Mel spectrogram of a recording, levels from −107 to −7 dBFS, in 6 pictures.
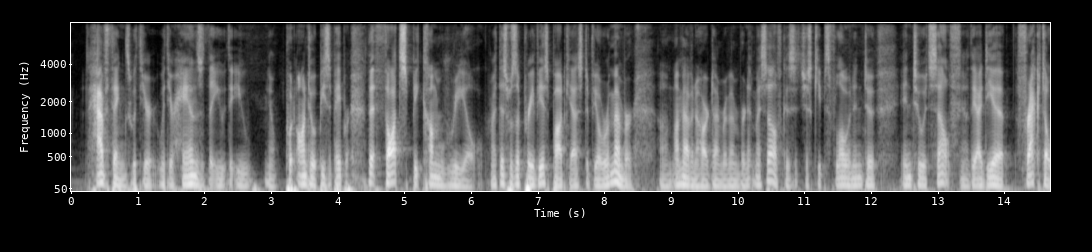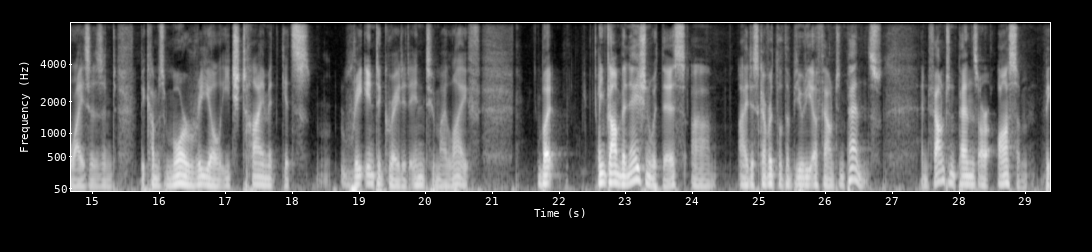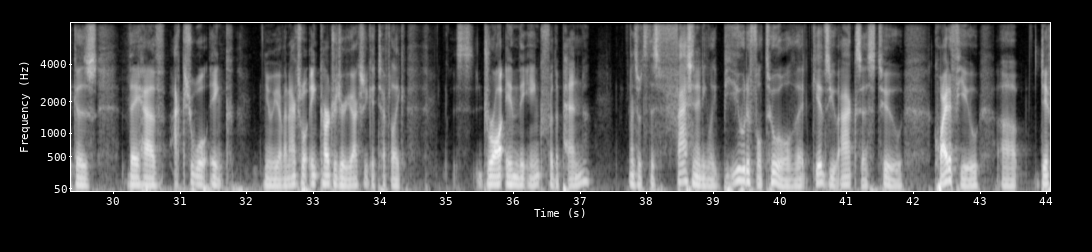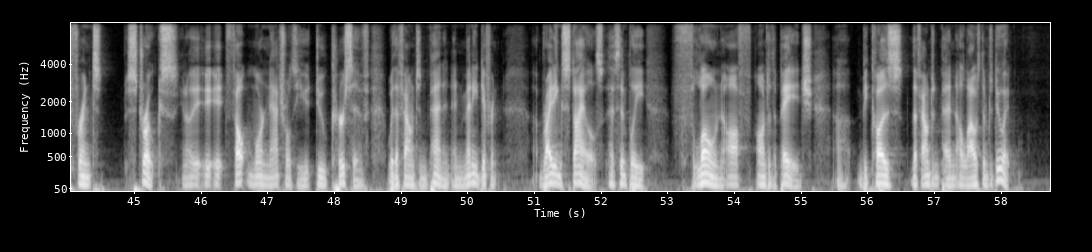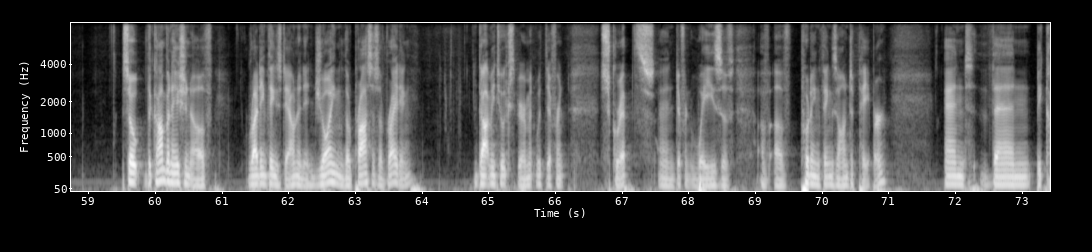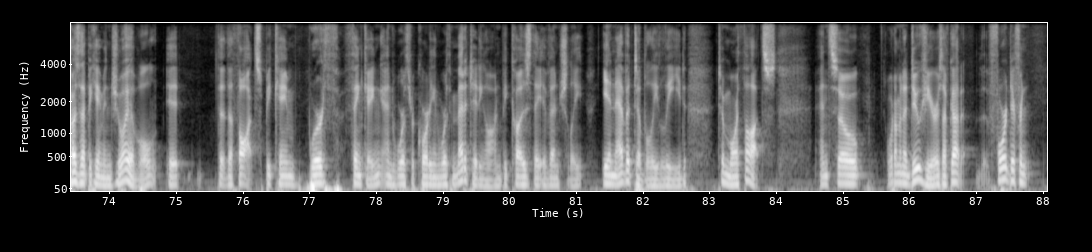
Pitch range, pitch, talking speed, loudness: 85-105 Hz, 95 Hz, 165 wpm, -21 LUFS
